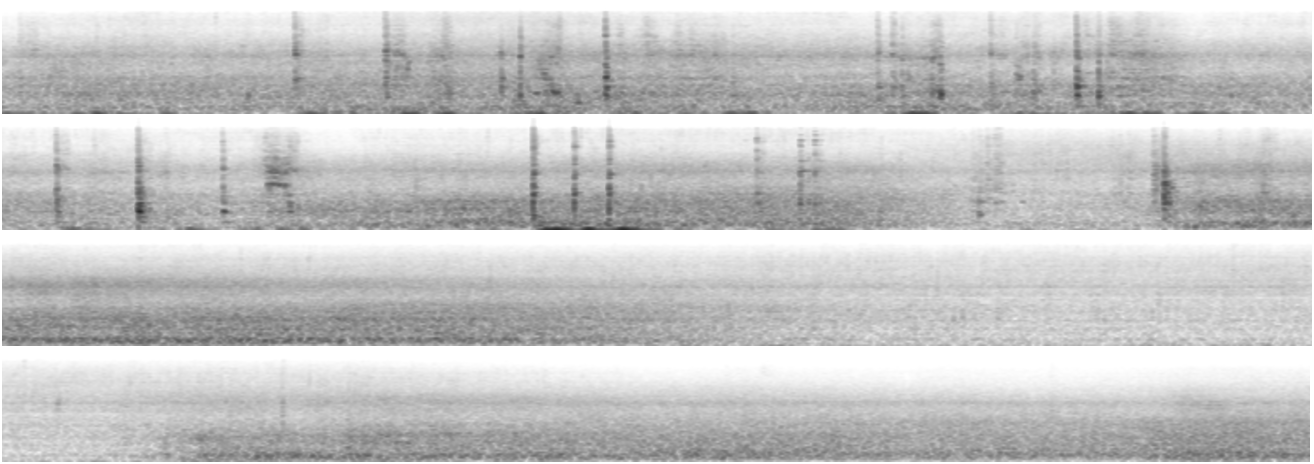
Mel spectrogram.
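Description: Chopped vegetables sizzling in oil in a pot on a camp stove, with many sharp clicks of a utensil stirring against the pot. About halfway through, hot saffron water is poured from a kettle into a pot of rice. After a quieter spell, a steady rush of ocean waves and wind follows.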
